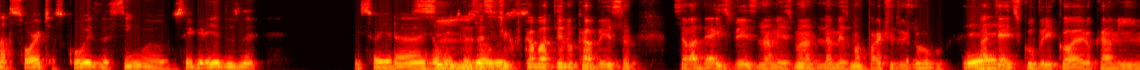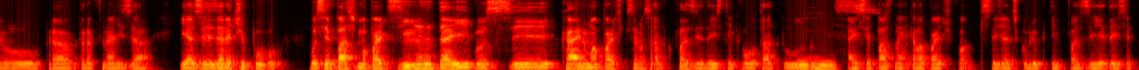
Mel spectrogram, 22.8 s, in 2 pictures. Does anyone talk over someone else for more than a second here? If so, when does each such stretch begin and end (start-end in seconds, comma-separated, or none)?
4.1-5.3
